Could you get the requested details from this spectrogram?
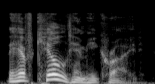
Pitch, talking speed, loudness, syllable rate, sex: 125 Hz, 230 wpm, -16 LUFS, 5.3 syllables/s, male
